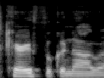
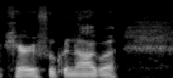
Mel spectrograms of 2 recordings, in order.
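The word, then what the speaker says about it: Cary Fukunaga: directed by gary and it's carrie fukunaga i think i pronounced his name carrie fukunagawa but then he goes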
